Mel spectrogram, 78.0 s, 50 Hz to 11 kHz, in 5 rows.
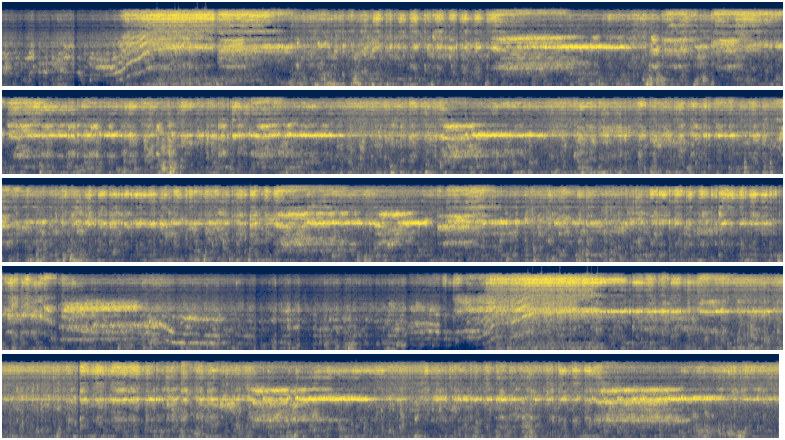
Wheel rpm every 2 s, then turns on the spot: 70, 130, 230, 230, 230, 220, 230, 220, 230, 240, 230, 230, 230, 230, 230, 230, 230, 230, 230, 230, 220, 230, 230, 220, 140, 90, 70, 70, 110, 220, 230, 240, 230, 230, 220, 230, 230, 220, 220.
none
